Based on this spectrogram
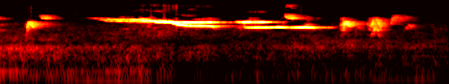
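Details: Golden-crowned sparrow with a long, sweet whistled song stepping downward through several held notes, bracketed by short bright chips before and after.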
